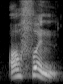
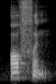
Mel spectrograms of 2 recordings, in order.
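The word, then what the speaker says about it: often: ऑफन, ओ एफ टी एन, दोस्तों यहाँ पे टी जो है वो छिपा हुआ है. ऑफन, ओ एफ टी एन, T silent है.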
